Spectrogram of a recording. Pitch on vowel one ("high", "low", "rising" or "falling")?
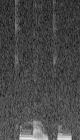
high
